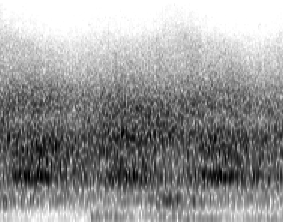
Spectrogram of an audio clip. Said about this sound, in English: Crowd starts a chant you heard probably first in Philly or New York.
